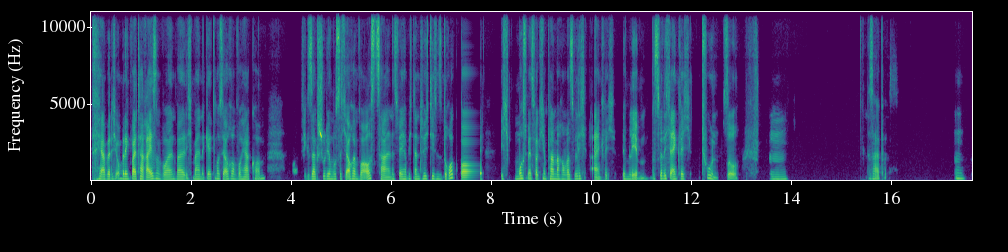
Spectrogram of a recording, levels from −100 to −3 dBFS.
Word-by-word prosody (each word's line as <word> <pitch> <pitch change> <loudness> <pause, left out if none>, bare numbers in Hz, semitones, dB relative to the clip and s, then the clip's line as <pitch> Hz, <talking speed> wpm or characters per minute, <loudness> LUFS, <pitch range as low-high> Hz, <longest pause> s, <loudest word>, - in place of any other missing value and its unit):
ja, 145 -2 +4
würde 150 -1 +1
ich 150 - -4
unbedingt 160 -3 +1
weiterreisen 160 +2 +5
wollen? 145 +2 -1
Weil 145 0 +1
ich - - -8
meine, 145 -1 -3
Geld 155 +2 -3
muss 170 -1 -3
ja - - +3
auch 165 - -7
irgendwo 155 -3 -3
herkommen 145 +6 -3 0.5
und - - -17
wie - - -12
gesagt, 155 +2 +1
Studium 165 -1 +7
muss 155 0 +2
sich 155 0 -7
ja - - +8
auch - - -1
irgendwo 155 -3 +1
auszahlen. 135 -6 +3
Deswegen 145 +1 -2
habe 150 +2 -5
ich 160 - -9
dann 150 - -2
natürlich 170 +2 -5
diesen 150 -5 -5
Druck: 220 - 0
„Boah, 125 0 +3 0.4
ich - - -4
muss 175 +4 0
mir - - +1
jetzt - - -5
wirklich 145 +3 -1
'n 155 - -9
Plan 160 -2 +3
machen, 145 0 -2
was 145 0 0
will 165 - -3
ich 175 - -7
eigentlich 410 - -3
im 155 -3 -6
Leben? 165 +3 -1
Was 155 -3 0
will 175 - 0
ich 180 - 0
eigentlich 155 -1 +1 0.2
tun - - -3
so?“ - - -1 0.6
Mhm. 145 0 -9 1.6
Deshalb - - -3
is - - -13 1.4
Mhm. 175 -1 -6
155 Hz, 195 wpm, -27 LUFS, 145-165 Hz, 1.6 s, ja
